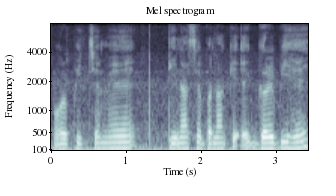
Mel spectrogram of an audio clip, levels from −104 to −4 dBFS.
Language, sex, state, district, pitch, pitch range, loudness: Hindi, male, Arunachal Pradesh, Longding, 130 Hz, 125-135 Hz, -17 LUFS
